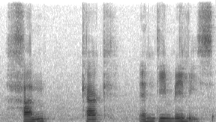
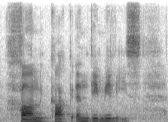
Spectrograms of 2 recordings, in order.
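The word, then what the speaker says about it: gaan kak in die mielies: heavy on that Afrikaans, because she said like gaan kak in die milies, and it's actually gaan kak in die milies. It's a lot more rounder if you want to put it that way, but it actually translates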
